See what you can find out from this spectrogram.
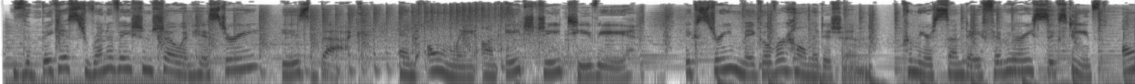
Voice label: TV PROMO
